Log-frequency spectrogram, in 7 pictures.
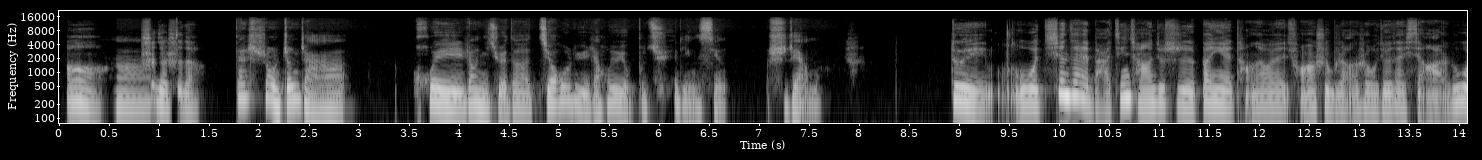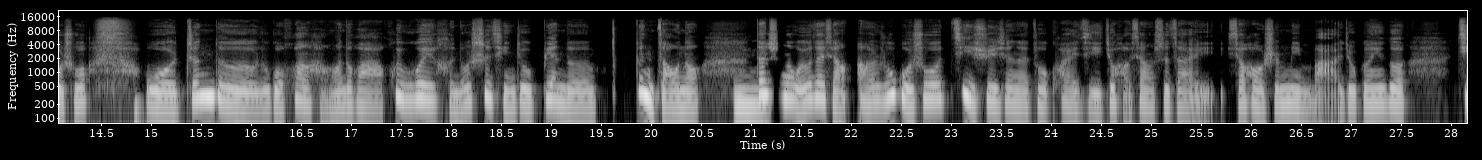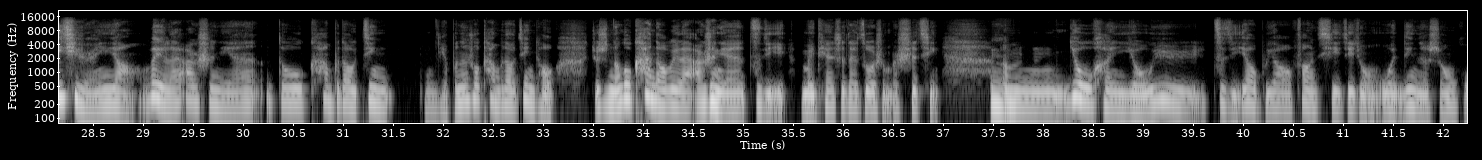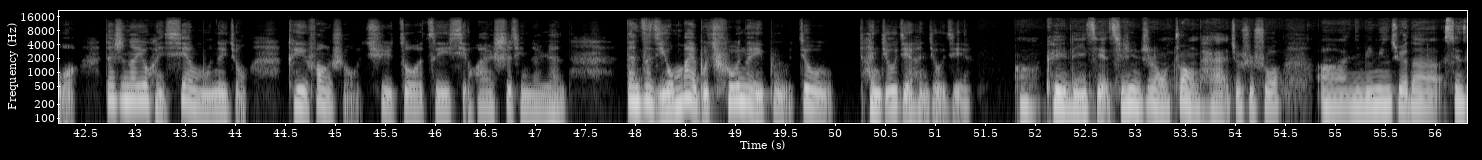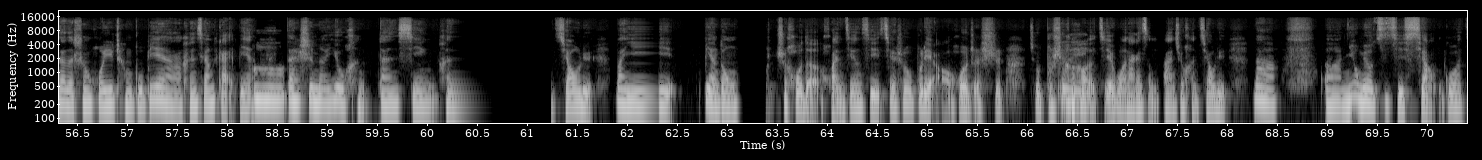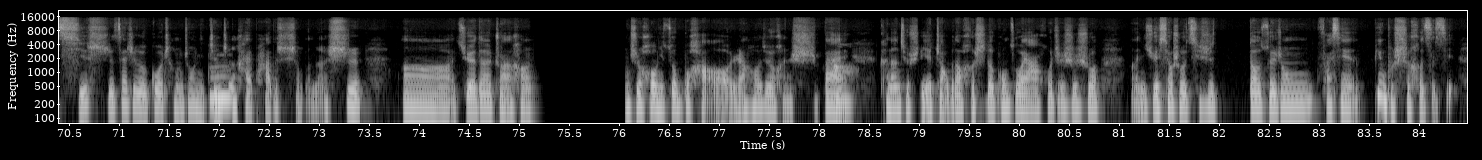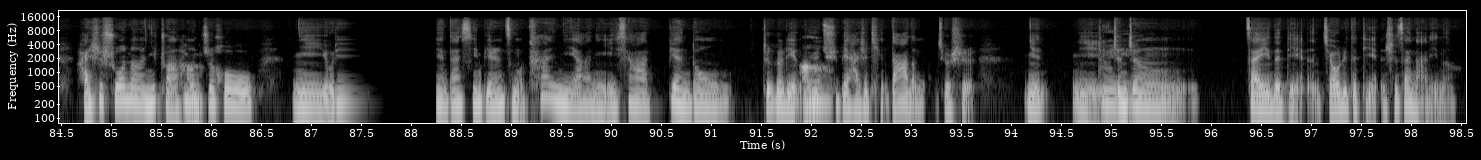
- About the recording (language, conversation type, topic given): Chinese, advice, 我想转行去追寻自己的热情，但又害怕冒险和失败，该怎么办？
- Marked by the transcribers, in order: static; tsk; tapping; teeth sucking; tsk; laughing while speaking: "二十"; other background noise; distorted speech; teeth sucking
